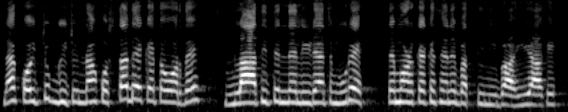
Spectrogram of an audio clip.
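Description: A woman acting as a sharp-tongued mother-in-law who scolds without pause, her voice high and her words rattling out fast. It is a short-film drama with a domestic setting. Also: steady tone. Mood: scolding. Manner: scolding, nagging.

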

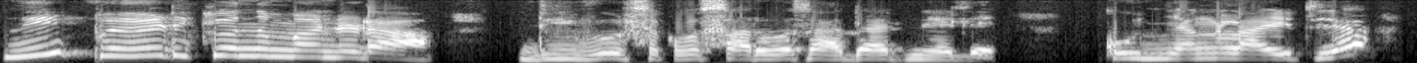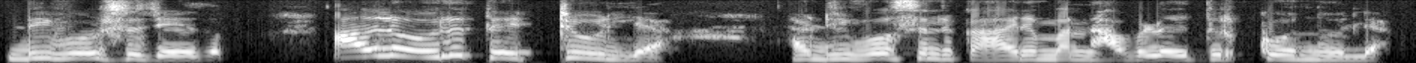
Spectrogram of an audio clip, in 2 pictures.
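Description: A woman's voice: a little high, sing-song, brisk, darkish tone, no echo, low-quality recording. A woman playing a scornful scheming mother. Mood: persuading. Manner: scornful, nagging, insulting. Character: scheming, sharp-tongued middle-aged mother. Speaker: mother-in-law. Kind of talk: short film drama.

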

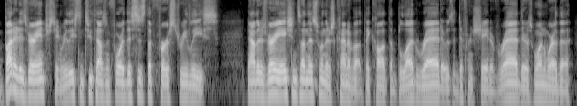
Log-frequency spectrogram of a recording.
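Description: A deep-voiced man gives a casual toy car showcase, his tone low but with a forceful, bright edge. He talks in a conversational, opinionated way, with plenty of ums and uhs between points. The sound is dry and close, with little room around it. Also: no room sound. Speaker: toy car collector reviewer.

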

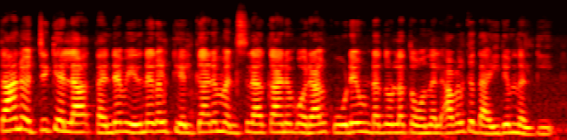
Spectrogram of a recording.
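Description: A woman's voice: on the high side, fairly even intonation, a little fast. Woman narrating a romantic story.

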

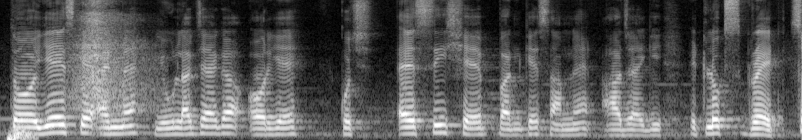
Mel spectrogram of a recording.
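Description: A Pakistani man with a medium-pitched, slightly mellow voice reviews motorcycle grips from a small indoor studio room. His casual review is chatty and persuasive, and he mixes English phrases into it.

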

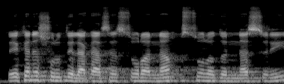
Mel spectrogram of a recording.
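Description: A man with a high-pitched voice leads a patient recitation lesson, explaining each pronunciation rule before chanting the word slowly several times over. His voice rings with a long hall-like reverb. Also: fairly even intonation, bright, forceful tone, a little hiss or hum. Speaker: Quran recitation teacher.

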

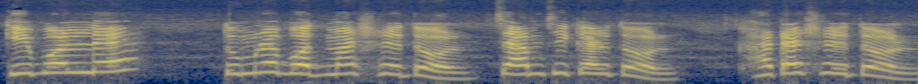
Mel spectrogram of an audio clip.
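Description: A woman voicing a furious young mother who shouts and hurls insults down the phone in a read-aloud story. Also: extremely high pitch, animated, unhurried, no echo, dull audio, heavily acted. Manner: scolding, hurling insults.

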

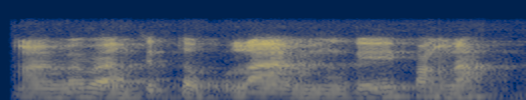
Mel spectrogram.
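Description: Middle-aged man, math teacher, classroom lecture, hesitant fillers, bright voice, echoey dull recording. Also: mid-range voice, flat delivery, quick pace, a little hiss or hum. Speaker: high school math teacher.

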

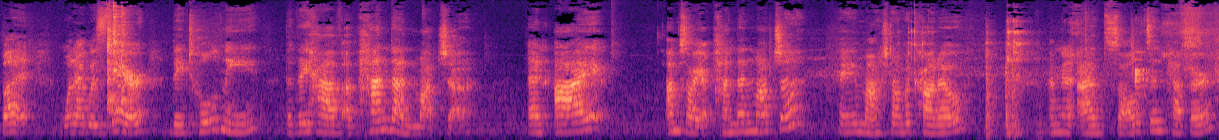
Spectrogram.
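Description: A woman's voice: mid-range voice, unhurried. A young woman talking casually to her camera while making breakfast at home, full of "like" fillers. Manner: chatty, lots of "like" fillers. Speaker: vlogger. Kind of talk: casual vlog chat. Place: home kitchen. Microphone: handheld camera mic. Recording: echoey room with faint noise.

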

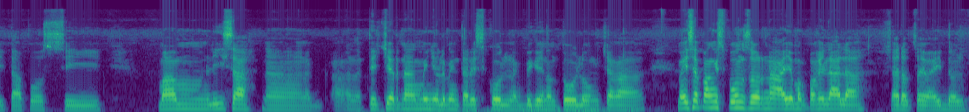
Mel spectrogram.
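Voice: medium pitch, a little mellow, no echo. A Filipino vlogger with slightly slurred speech from missing front teeth, talking casually to viewers and interviewing people on camera. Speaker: vlogger interviewing a family and host. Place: open rural shelter.

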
